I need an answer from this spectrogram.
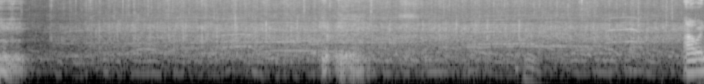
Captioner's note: applause & Cheering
